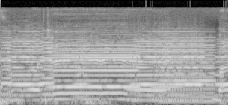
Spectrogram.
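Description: Harmonium playing a melody of held reed notes with some ornamented turns, over hand-drum strokes that thin out about halfway through.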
